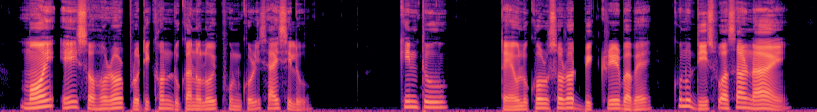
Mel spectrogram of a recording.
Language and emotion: Assamese, sad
